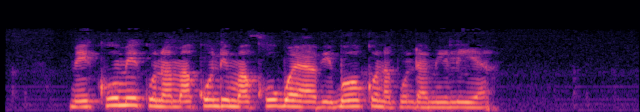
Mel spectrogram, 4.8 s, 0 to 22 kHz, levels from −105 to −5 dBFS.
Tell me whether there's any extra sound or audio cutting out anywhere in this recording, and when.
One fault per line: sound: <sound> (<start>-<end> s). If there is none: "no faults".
no faults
